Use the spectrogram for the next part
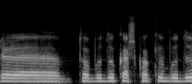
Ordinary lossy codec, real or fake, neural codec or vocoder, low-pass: Opus, 16 kbps; real; none; 9.9 kHz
